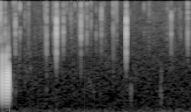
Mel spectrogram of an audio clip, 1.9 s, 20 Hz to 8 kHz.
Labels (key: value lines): label: biophony
recorder: SoundTrap 300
